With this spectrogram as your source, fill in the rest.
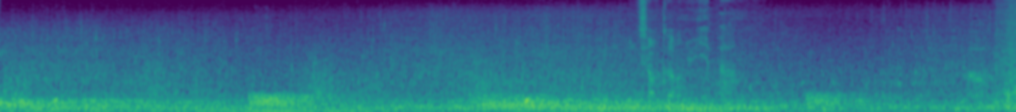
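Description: A fire crackles and roars.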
